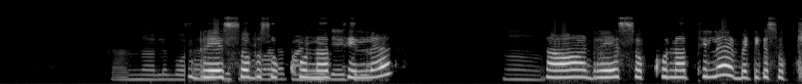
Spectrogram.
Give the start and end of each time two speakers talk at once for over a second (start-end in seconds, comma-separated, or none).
2.0-3.7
